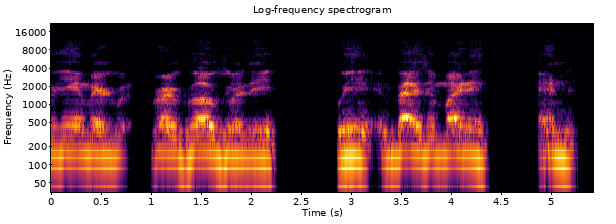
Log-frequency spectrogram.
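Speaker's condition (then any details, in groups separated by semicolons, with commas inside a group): ALS/MND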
